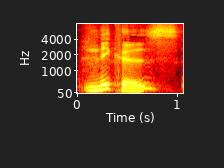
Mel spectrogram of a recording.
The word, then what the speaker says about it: knickers: Knickers, silent K.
